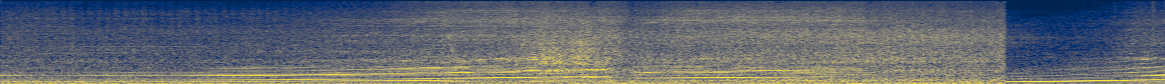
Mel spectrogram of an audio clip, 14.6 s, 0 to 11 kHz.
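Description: Twin-turbocharged 3.5-litre VQ35DE V6 of an Infiniti G35 coupe pulling under acceleration, heard from inside the cabin, its pitch climbing steadily with a brief break about eight seconds in. Near the end a new pull starts from lower revs and rises faster.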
